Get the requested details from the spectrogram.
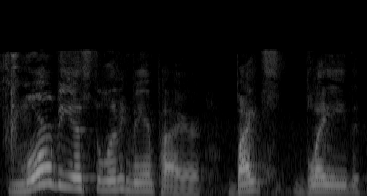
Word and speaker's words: Morbius: it's pronounced Morbius. You keep Morbius. – saying Morpheus.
